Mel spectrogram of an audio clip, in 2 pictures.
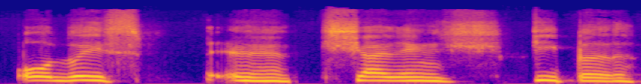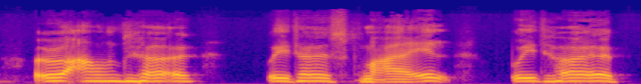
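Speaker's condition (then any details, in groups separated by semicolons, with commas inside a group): Cerebral palsy; feet opposite of Charlie Chaplin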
